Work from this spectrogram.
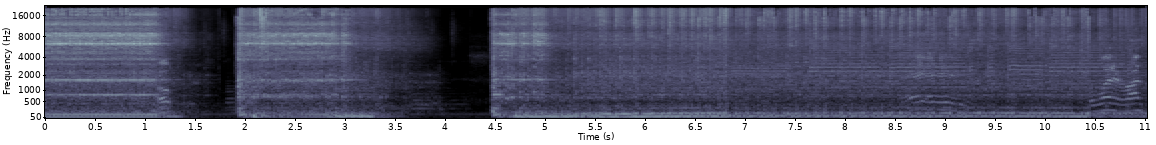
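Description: A two-stroke snowmobile engine runs loud and close while revved with the track in the air, a steady buzzing drone that dips twice before settling, with people talking over it.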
